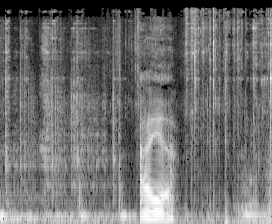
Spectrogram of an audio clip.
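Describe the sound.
Keys jangle and clink as they are handed over, a quick burst of bright metallic rattling, with a short voiced sound briefly cutting in partway through.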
